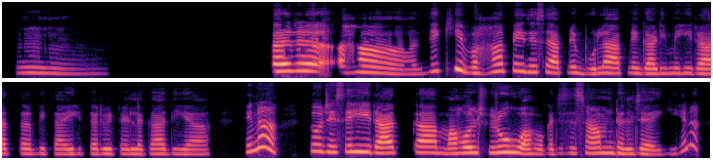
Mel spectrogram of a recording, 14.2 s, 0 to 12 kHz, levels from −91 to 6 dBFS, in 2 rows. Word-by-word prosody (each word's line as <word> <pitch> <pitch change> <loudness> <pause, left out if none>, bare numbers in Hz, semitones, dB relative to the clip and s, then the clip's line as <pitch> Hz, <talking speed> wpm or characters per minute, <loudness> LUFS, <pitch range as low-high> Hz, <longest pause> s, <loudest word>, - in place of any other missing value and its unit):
हुँ। 220 -4 -12 1.7
पर 320 +1 +8
अ, 330 +2 +4 0.3
हाँ, 220 -8 0
देखिए 330 - +3
वहाँ 265 +7 -1
पे 325 -1 0
जैसे 280 0 -4
आपने 250 +1 0
बोला 225 +1 -2
आपने 230 0 -5
गाड़ी 220 0 -2
में 230 0 -7
ही 235 +1 -7
रात 215 -1 -2
बिताई 210 -1 -5
हीटर-वीटर 210 -1 -5
लगा 210 +1 -3
दिया, 200 -1 -7 0.4
है 305 - -1
ना। 485 +4 +4 0.3
तो 315 0 0
जैसे 285 0 -2
ही 295 0 +5
रात 250 -1 +4
का 255 -1 +4
माहौल 240 +2 +2
शुरू 260 +2 +3
हुआ 250 -6 +5
होगा, 205 0 -7
जैसे 225 +3 -11
शाम 240 +1 -1
ढल 215 -3 0
जाएगी, 200 -1 -5
है - - -9
ना, - - -5
230 Hz, 150 wpm, -22 LUFS, 210-260 Hz, 1.7 s, पर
